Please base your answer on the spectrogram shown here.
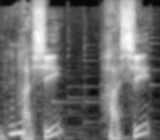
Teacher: The intonation is going up like you're asking a question.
